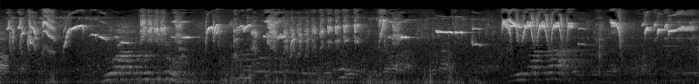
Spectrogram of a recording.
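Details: ['Oriental magpie-robin (kacer) singing in the cobra-like ngobra style: rapid bursts of high chirps and whistles in clustered phrases, with pauses, over lower voices or calls.']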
